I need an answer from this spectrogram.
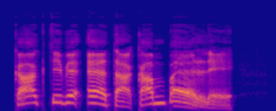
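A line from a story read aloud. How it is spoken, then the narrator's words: Triumphant shout. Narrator (Russian): торжествующе крикнул Рэмер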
